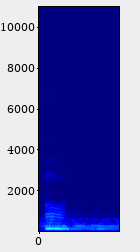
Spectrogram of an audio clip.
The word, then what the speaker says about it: Aum: If you don't have any mantra in your mind already, work with the simplest of all, the mantra Aum. 2 syllables. Aum.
